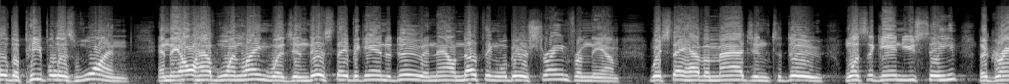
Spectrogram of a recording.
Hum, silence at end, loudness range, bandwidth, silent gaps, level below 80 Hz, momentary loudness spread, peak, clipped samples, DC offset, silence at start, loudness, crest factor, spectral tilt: none; 0 s; 2 LU; 16.5 kHz; none; -38 dBFS; 6 LU; 0 dBFS; 5%; under 0.1%; 0 s; -6 LUFS; 6 dB; -4.5 dB/octave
